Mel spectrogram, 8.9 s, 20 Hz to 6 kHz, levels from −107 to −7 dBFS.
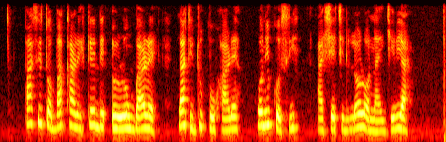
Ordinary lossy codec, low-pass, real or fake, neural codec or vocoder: none; 5.4 kHz; real; none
